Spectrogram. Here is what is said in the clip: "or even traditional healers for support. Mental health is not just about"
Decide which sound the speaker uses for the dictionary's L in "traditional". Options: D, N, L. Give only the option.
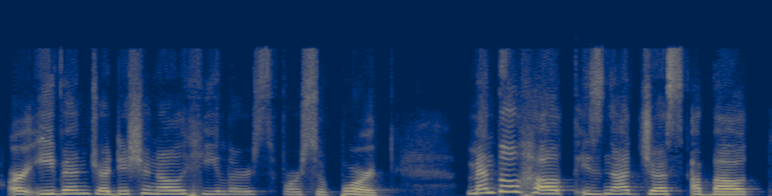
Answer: L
